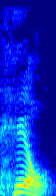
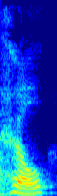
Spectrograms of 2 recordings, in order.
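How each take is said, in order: First: The word is said with a noticeable accent. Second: The word is said in a plain, unaccented way. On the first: "it's like hill. almost like the person does have an accent" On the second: "I would say down the hill"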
